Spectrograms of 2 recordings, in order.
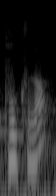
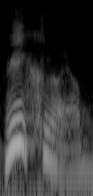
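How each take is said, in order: First: The first vowel is a plain rounded oo. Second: The first vowel is a fronted rounded ü. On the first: This is how it would be read without the dots. "유 발음은 독일어에서 그냥 우예요" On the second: This is how it is read with the dots. "우하고 웩을 섞는 거예요"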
